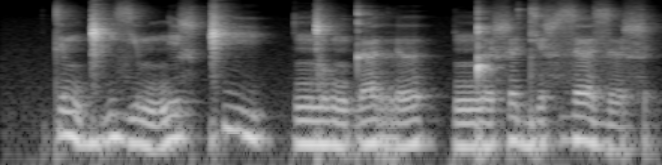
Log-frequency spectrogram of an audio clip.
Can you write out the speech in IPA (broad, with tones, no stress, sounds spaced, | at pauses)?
t ɪ˥˧ m ɡ͡ǁ i˧˥˧ zʲ ɜ˧˩ m n i˧˥ ɬ ǁʰ i˥˧ | ŋ͡ǀ o˧˩ ŋ t ɐ˧˥˧ r ə˧˥ | ŋ͡ǃ ə˧˩ ɬ ə˥˧ dʲ ɜ˧˥˧ ɬ z ɜ˥˧ z ə˧˩ ɬ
